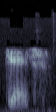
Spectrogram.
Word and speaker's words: debt: I teach English as a second language, and my students will often ask me why we don't pronounce the B in doubt and debt, mm-hmm.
